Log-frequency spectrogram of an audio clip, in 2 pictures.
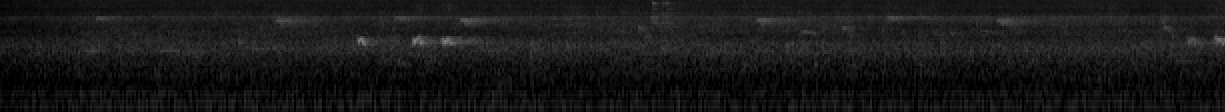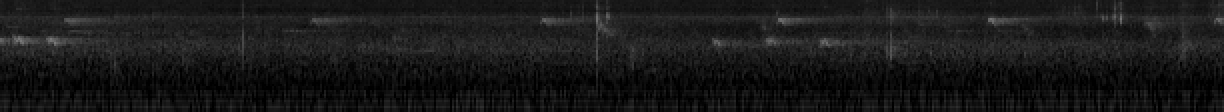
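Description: Birds chirping in a garden over a steady low background rumble. A short high chirp repeats about once a second, and a quick phrase of three or four notes comes back about every five seconds.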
